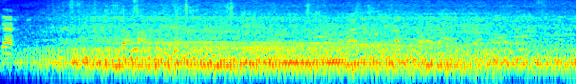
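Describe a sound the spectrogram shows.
Motorbike engines idle nearby.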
